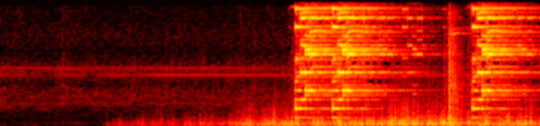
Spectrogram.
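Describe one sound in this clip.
A heavy ball rolls along with a loud rumble.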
